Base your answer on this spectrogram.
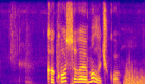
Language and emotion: Russian, neutral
